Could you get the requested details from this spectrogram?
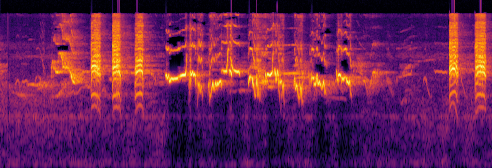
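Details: Oriental magpie-robin: harsh grating notes framing a phrase of slurred, rising and falling whistles, over a low murmur of background noise.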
